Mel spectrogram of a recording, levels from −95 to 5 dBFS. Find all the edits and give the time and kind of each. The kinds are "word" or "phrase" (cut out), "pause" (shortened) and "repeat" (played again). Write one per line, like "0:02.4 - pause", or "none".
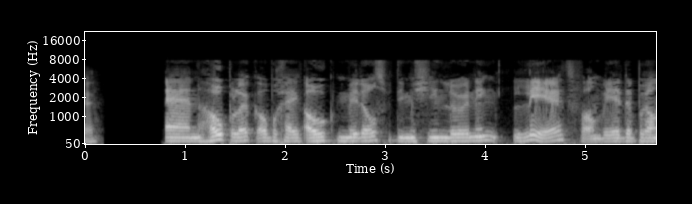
0:02.2 - word

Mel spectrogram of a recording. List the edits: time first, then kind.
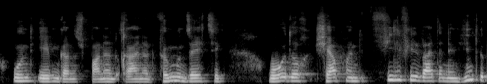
0:01.2 - word

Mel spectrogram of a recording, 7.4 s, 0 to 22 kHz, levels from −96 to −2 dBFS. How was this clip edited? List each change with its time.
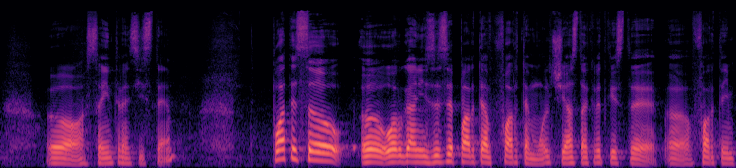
0:04.9 - word

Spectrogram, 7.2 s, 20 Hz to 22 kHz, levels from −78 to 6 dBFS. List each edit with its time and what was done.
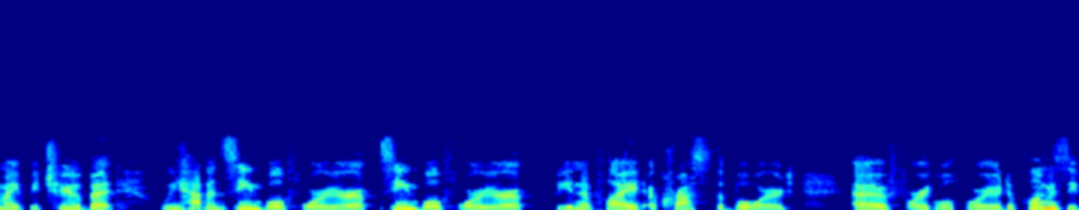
0:02.5 - repeat
0:06.2 - word

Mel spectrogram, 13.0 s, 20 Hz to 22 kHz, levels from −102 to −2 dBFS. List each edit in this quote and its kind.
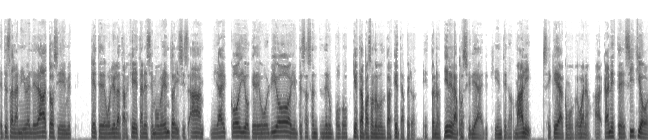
0:04.0 - word
0:07.0 - pause

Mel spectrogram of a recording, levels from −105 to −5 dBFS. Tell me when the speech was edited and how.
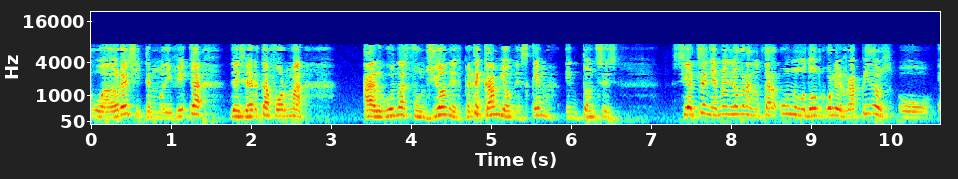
0:04.8 - word
0:07.6 - word

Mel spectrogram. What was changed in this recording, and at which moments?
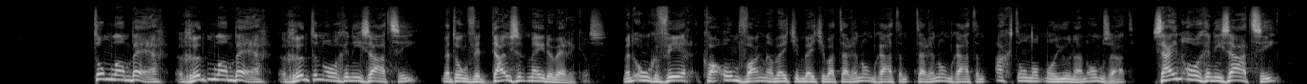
0:02.1 - repeat
0:04.3 - pause
0:06.1 - pause
0:09.1 - repeat
0:11.4 - pause

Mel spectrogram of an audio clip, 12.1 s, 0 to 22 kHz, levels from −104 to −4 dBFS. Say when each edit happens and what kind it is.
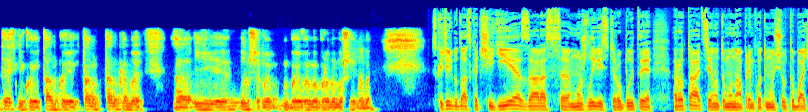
0:06.4 - pause

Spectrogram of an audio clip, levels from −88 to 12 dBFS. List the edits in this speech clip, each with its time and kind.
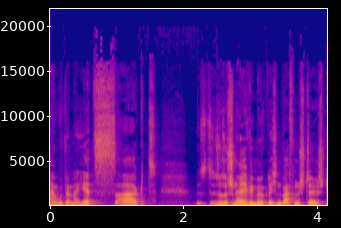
none

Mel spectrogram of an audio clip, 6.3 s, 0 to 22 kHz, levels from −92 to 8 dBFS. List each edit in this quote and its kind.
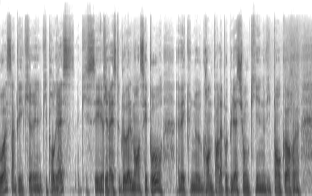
0:02.1 - phrase

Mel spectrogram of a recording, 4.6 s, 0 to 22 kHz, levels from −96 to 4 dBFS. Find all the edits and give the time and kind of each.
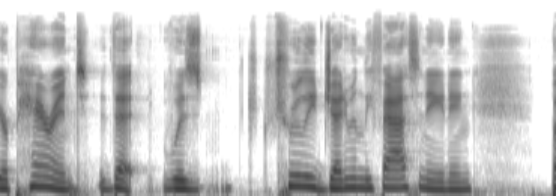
none

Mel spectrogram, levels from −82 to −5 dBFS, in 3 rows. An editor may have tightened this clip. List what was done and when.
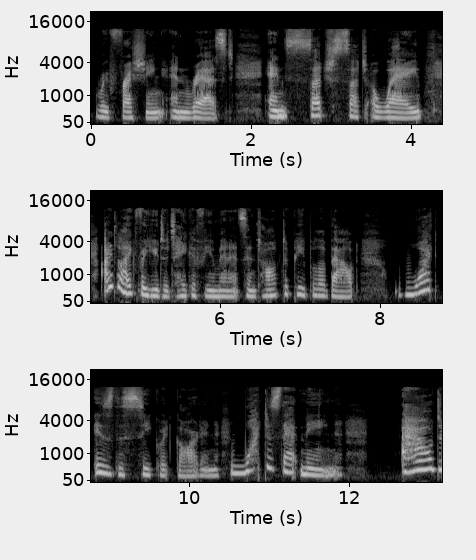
0:02.4 - phrase
0:05.4 - word

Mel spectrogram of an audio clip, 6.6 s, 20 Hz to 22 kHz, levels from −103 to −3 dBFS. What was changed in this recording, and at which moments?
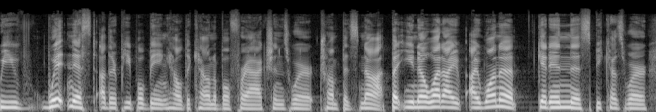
none

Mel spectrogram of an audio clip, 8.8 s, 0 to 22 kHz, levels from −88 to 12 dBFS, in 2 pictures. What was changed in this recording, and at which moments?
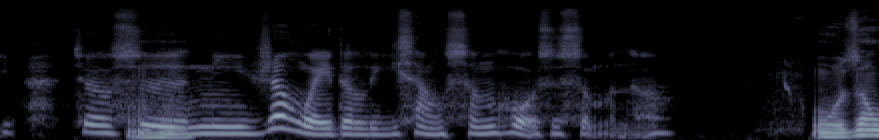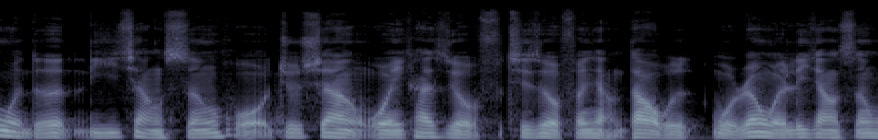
0:04.0 - pause

